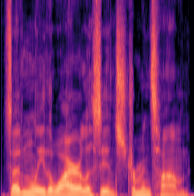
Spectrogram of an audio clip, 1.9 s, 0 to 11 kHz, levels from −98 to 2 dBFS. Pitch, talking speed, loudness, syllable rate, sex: 115 Hz, 155 wpm, -16 LUFS, 6.6 syllables/s, male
